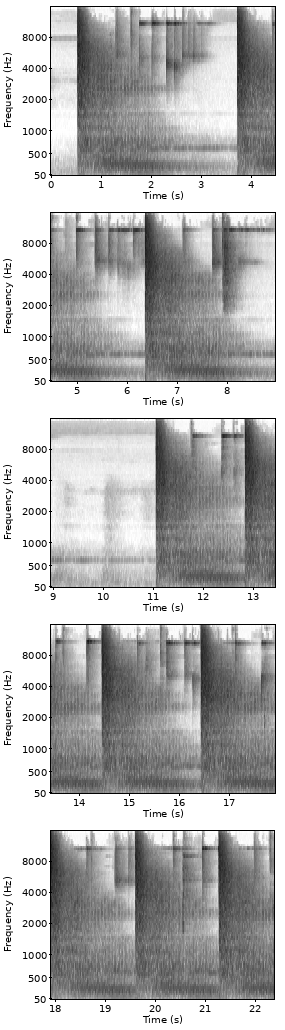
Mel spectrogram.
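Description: An STI Costa Carry Comp pistol firing ball ammunition cracks out nine loud shots with ringing echoes, first spaced a few seconds apart and then in a faster, even string.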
